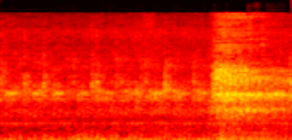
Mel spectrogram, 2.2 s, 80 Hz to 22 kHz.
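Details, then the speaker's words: 1983 Mercedes-Benz 300TD (W123/S123) estate, OM617 diesel, idling after a valve adjustment with no improvement and still smoking (less once warm): uneven idle with a sharp clacking over the low rumble; owner suspects a faulty injector, injectors needing rebuild. "you hear that clacking I believe that's an injector in need of replacement so I think the injectors need to be rebuilt"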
